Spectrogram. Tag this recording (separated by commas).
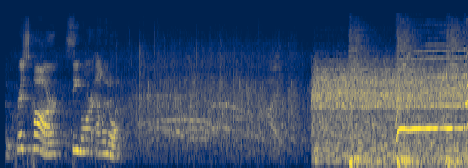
Speech, Applause, Music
